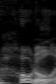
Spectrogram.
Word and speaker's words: Hodel: may let me know he likes his name pronounced stone Hodel instead of Hottel it looks like hobble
